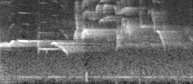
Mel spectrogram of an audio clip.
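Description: A common redstart singing: a clear whistled opening note followed by quick, varied twittering phrases, moderately loud, with no voices present.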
